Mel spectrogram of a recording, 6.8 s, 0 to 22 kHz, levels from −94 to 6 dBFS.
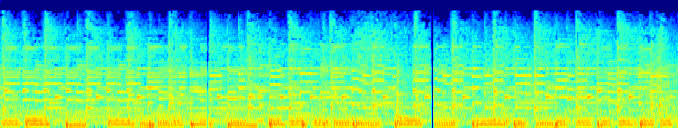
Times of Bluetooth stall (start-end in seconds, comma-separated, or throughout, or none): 2.07-2.11, 4.31-4.35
